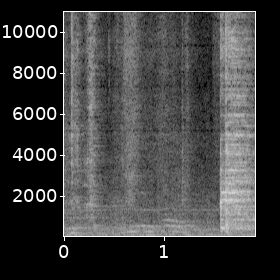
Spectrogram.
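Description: A short clatter of dishes and utensils, ending in a louder burst of clanking plates near the end.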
